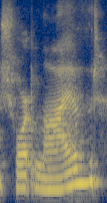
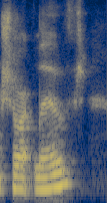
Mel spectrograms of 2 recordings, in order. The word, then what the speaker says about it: short-lived: in the dictionary um pronunciation short lived rather than short-lived which i think is a lot less common in american english but not necessarily incorrect i would recommend though going with short-lived i lived it was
